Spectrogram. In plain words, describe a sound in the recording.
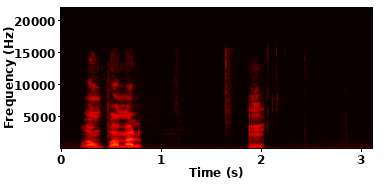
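A man speaks loudly and with animation into a microphone, in short bursts.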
